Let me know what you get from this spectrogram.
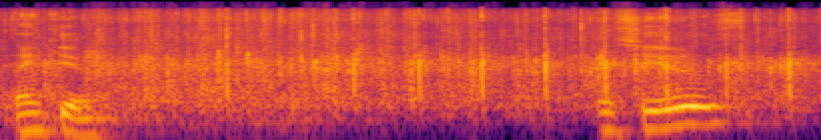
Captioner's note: attendees applauding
